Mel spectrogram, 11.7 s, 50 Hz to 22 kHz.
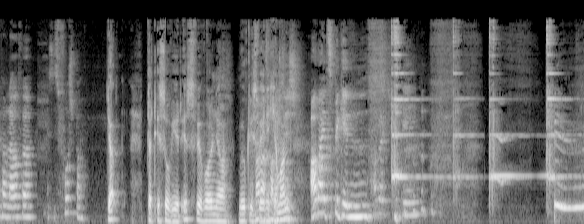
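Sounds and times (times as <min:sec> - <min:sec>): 
speech: 0:00.0 - 0:08.8, 0:11.1 - 0:11.6
glasses clinking together in a toast: 0:07.8 - 0:11.6.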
